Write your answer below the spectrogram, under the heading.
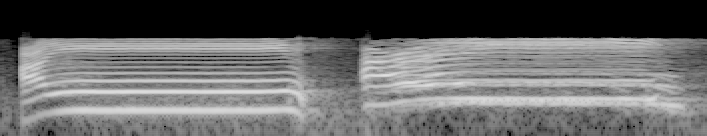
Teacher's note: جب ہم عین کی ادائیگی کریں گے نا تو اسے ہم حلق کے درمیانے حصے سے پڑھیں گے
